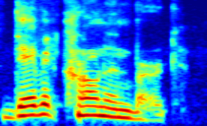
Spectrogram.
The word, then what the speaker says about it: Cronenberg: David Cronenberg? Is that how you say it? – David Cronenberg. – Cronenberg. – Yeah.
